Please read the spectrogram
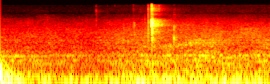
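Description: A screwdriver tightening the needle bar clamp screw on a flatlock sewing machine, giving one short, sharp metallic scrape about a second in over a low steady room hum.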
